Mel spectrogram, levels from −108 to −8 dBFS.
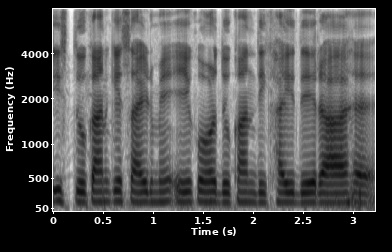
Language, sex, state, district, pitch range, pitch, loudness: Hindi, male, Jharkhand, Deoghar, 140-150 Hz, 145 Hz, -18 LUFS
